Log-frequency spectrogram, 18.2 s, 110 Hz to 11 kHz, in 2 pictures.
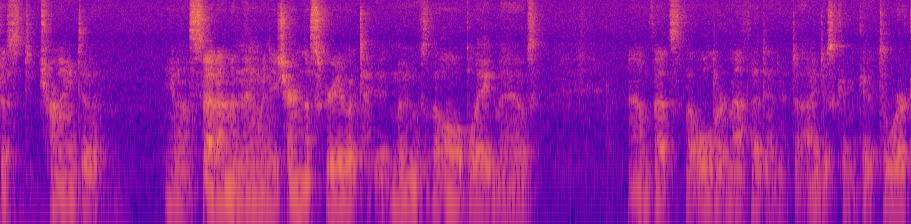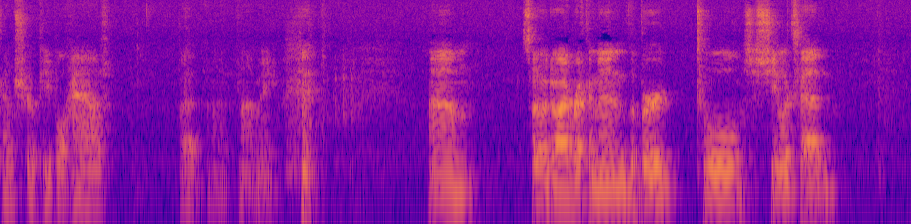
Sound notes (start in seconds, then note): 12.0 laugh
